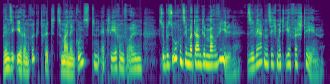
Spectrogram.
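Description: A man voicing a sly, menacing male lawyer who sneers and mocks in a high, sharp voice. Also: very animated, fairly quick, breathy edge, no echo, studio quality, heavily acted. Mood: satisfied.

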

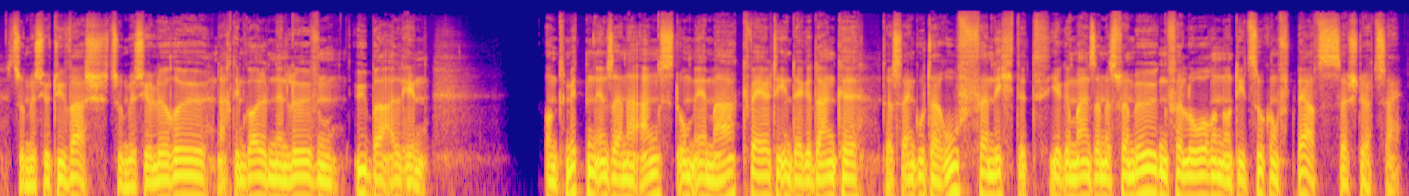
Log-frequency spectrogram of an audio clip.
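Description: A man reading a classic novel aloud as an audiobook narrator, in a measured, even storytelling manner. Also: low-pitched, no room sound, studio quality.

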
